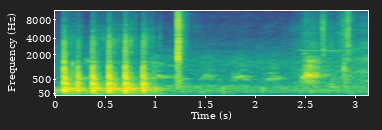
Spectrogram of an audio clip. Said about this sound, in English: Okay, so we're going to start our story here on Walker Avenue. This house is a special house that I'm about to knock the door on, and we're going to find out why in just a second. Here we go.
